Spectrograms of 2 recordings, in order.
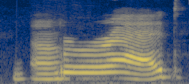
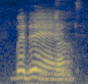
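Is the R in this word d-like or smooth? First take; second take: smooth; d-like. First: The R is smooth with no tap. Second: The R has a slight d-like tap. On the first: The speaker calls it right. "You can keep your tongue down. My tongue is down" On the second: The speaker calls it wrong. "I'm hearing a little bit of a d like this"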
